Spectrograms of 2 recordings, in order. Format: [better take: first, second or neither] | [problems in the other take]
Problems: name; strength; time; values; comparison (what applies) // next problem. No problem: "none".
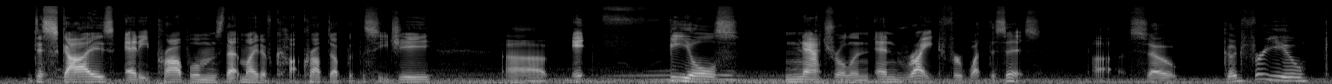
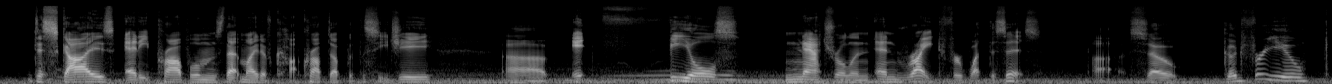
neither | low rumble; faint; throughout; 25 dB below the speech; the same in both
